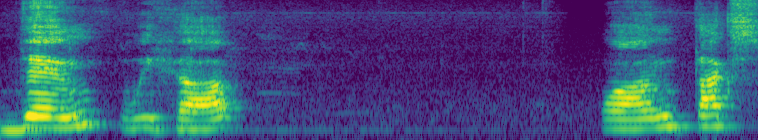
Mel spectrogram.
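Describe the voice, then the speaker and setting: A man with a Mexican accent and a dark, mellow tone speaks at a very slow pace. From Mexico. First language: Spanish. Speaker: accounting software consultant. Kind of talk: tutorial. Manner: halting, many fillers.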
